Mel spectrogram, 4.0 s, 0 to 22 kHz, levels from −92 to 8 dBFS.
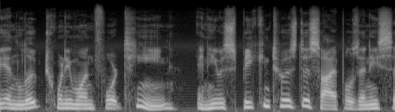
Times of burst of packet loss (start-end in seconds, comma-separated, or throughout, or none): none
